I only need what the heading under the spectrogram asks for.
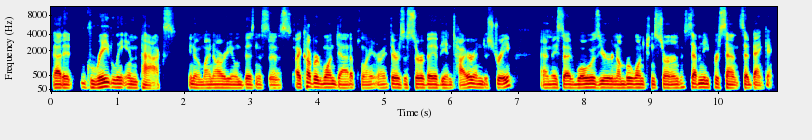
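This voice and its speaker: A man's voice: low-pitched, level tone, fairly quick, a little mellow, dry recording, studio quality. A man interviewing a guest, asking long, rambling questions full of "you know" and "right?". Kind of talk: conversational interview.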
